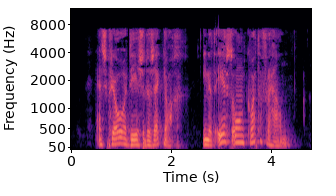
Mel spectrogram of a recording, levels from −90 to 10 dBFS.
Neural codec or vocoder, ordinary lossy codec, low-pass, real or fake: none; AAC, 32 kbps; 7.2 kHz; real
